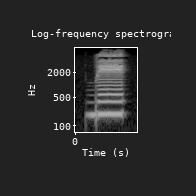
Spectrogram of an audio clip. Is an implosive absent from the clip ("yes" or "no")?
yes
